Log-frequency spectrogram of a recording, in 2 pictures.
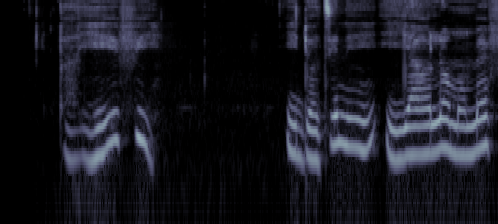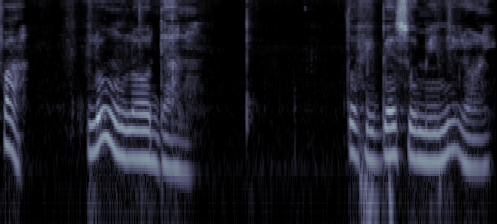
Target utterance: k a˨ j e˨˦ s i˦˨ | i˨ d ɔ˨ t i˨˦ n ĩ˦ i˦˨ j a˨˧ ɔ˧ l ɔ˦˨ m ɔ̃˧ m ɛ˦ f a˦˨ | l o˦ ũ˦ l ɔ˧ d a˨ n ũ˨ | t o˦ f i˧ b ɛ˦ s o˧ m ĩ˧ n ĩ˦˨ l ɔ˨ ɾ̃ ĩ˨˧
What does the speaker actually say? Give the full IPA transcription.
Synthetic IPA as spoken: k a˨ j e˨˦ f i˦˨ | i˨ d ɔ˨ t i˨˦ n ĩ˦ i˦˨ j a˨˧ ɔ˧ l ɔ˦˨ m ɔ̃˧ m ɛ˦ f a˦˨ | l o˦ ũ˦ l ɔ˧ d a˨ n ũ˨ | t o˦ f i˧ b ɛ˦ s o˧ m ĩ˧ n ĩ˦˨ l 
